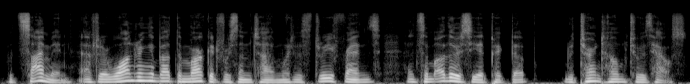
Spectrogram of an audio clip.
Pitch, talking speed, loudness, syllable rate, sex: 120 Hz, 225 wpm, -17 LUFS, 6.0 syllables/s, male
